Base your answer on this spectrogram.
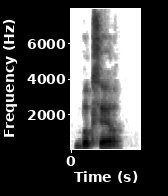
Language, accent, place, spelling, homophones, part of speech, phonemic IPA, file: French, France, Lyon, boxeur, boxeurs, noun, /bɔk.sœʁ/, LL-Q150 (fra)-boxeur.wav
- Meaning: boxer (participant in boxing)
